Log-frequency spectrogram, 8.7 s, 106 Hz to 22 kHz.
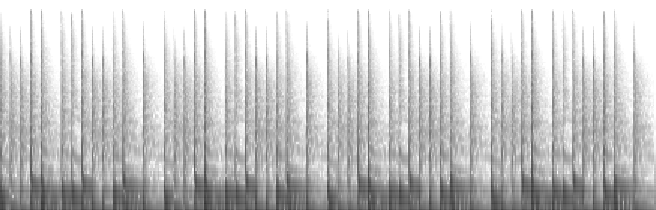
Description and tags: A dense, danceable tom-tom groove at 110bpm. Part of a set.
drumloop, 110bpm, tom-tom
